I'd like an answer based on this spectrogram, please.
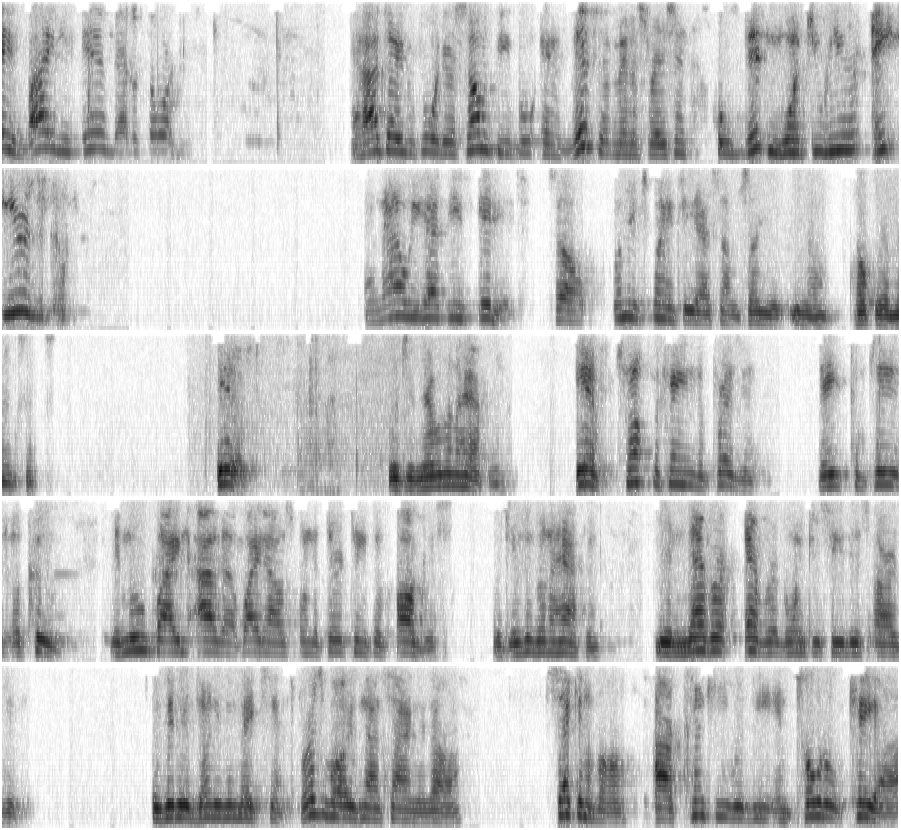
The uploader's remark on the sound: TNTSuperfantastic Conference Call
